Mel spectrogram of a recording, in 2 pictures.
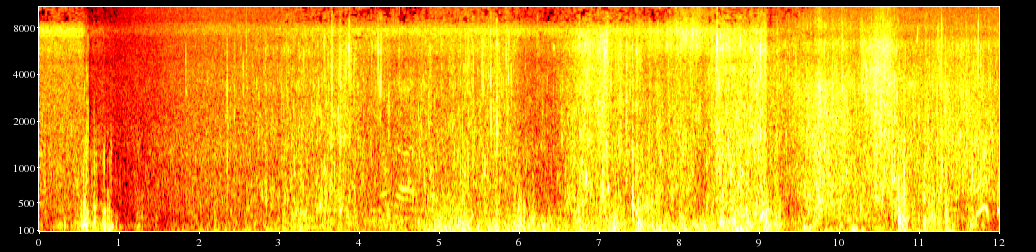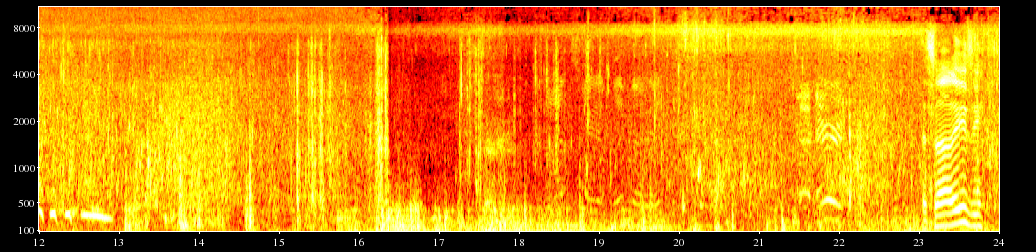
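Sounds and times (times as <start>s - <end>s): wind buffeting microphone: 0.0s - 24.0s
creek water rushing: 1.4s - 15.3s.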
